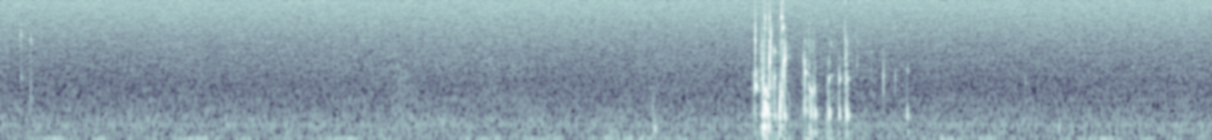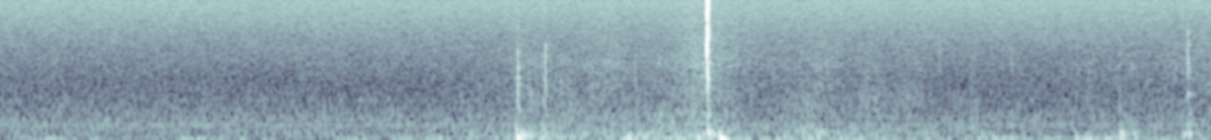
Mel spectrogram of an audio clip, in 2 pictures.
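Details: ASMR of stomach sounds while sleeping on an empty stomach: low irregular gurgles and squelches over steady background hiss; normal bowel sounds.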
